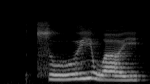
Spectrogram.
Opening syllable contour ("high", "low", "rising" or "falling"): rising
